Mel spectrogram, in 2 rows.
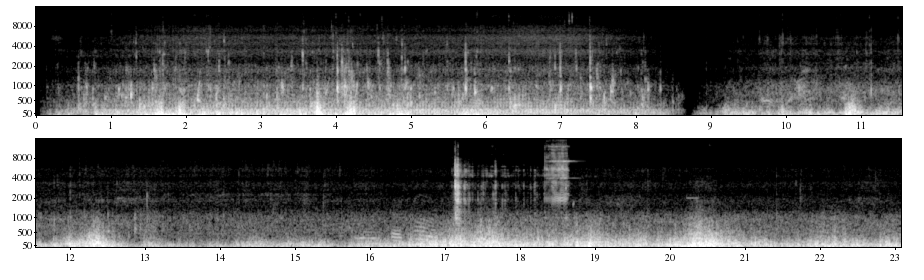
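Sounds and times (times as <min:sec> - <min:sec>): wind rumbling on microphone: 0:00.2 - 0:08.4, 0:09.1 - 0:23.0
water against boat: 0:00.2 - 0:08.7.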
